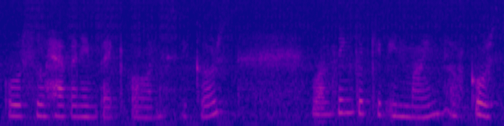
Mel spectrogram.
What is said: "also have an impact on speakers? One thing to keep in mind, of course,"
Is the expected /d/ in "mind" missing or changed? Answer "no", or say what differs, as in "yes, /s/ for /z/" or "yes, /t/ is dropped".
no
